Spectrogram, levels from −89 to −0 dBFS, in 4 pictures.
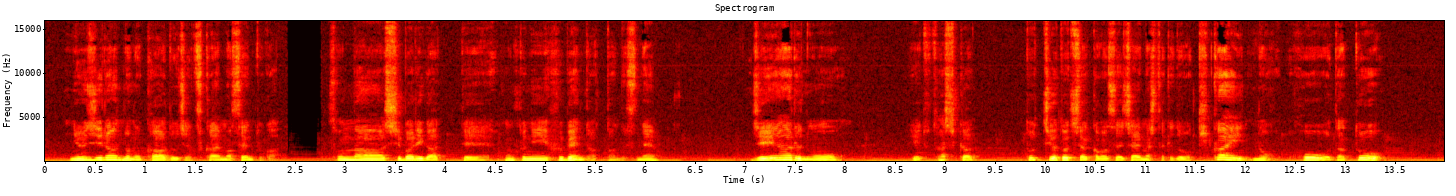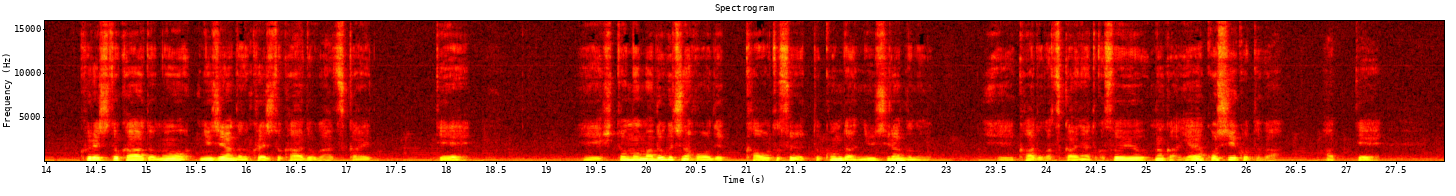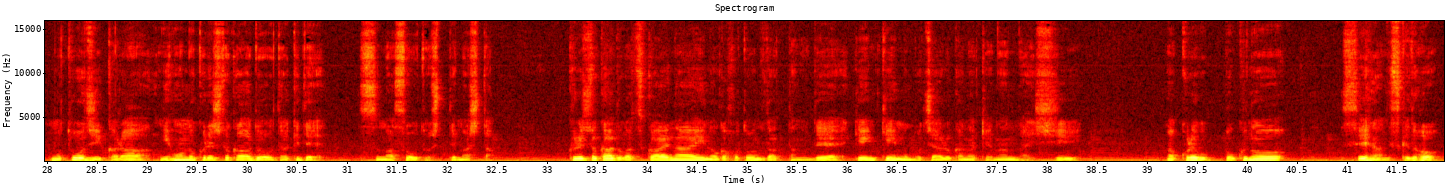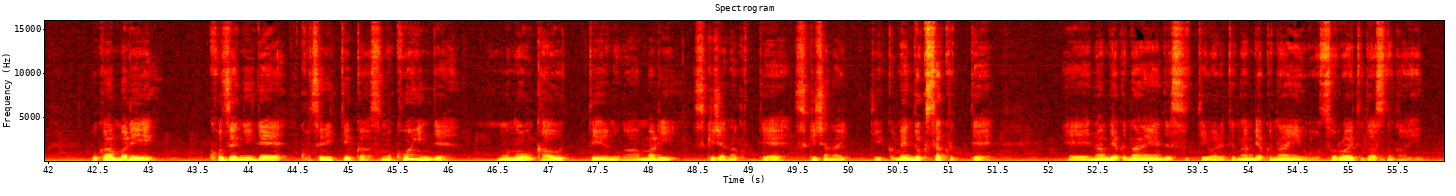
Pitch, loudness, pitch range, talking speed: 120 Hz, -22 LUFS, 110-150 Hz, 355 characters per minute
